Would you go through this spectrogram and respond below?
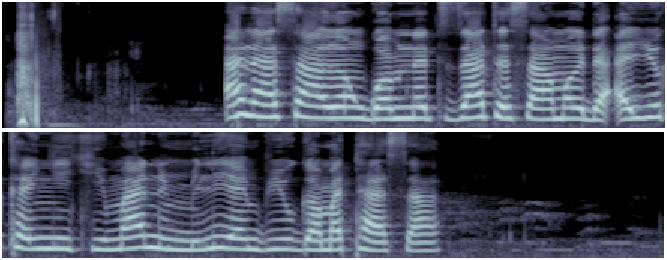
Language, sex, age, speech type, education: Hausa, female, 15-29, read, primary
